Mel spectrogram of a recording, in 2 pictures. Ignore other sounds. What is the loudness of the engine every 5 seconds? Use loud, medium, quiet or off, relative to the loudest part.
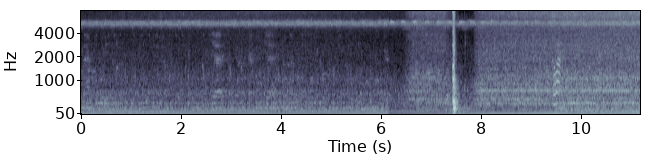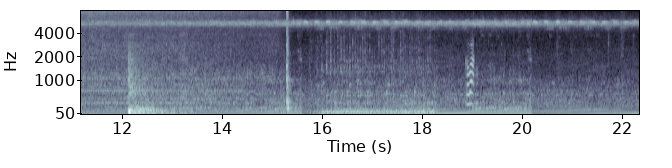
quiet, loud, loud, loud, off.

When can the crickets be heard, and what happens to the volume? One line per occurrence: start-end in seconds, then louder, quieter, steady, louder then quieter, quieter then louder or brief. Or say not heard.
0.0-22.3 louder.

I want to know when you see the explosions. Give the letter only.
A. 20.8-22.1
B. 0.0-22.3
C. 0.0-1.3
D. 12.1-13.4
D.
